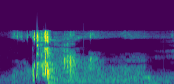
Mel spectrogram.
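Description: A dog mouthing a plush toy, heard through a pet camera's microphone: a short crunchy, chewing burst about half a second in, trailing off into faint rustling.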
